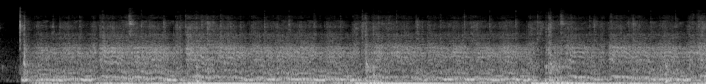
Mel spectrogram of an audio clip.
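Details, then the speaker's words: 1949 Farmall M Diesel starting on gas with a freshly rebuilt magneto, after 2–3 years unstarted: steady cranking without catching, seeming to fire out the exhaust; timing suspected over-advanced or 180 degrees off. "Sounds like he's firing out the exhaust. I wonder if we're advancing it too much."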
